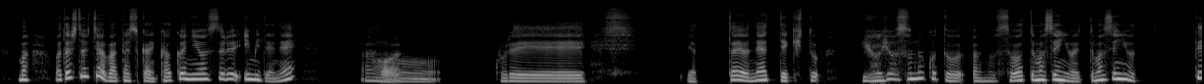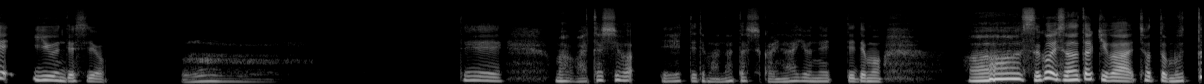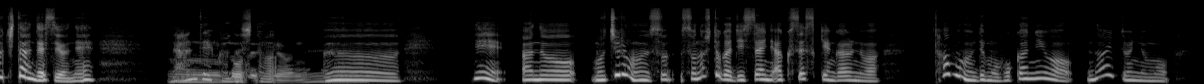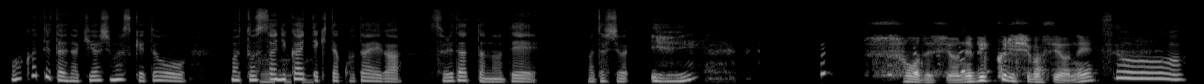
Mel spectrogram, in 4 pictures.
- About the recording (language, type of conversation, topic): Japanese, podcast, 相手の立場を理解するために、普段どんなことをしていますか？
- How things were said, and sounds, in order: drawn out: "うーん"; laugh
